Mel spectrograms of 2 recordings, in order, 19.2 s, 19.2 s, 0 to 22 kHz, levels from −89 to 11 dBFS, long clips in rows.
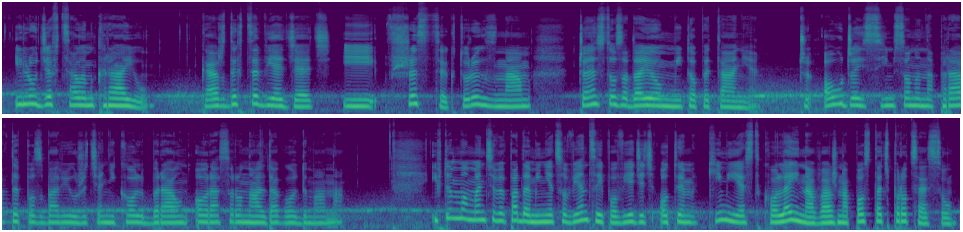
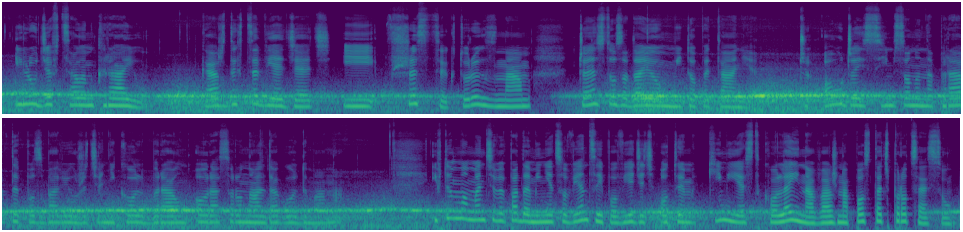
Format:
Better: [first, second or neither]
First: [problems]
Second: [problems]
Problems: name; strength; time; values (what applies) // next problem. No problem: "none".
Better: first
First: wind noise on the microphone; occasional gusts; 15 dB below the speech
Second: wind noise on the microphone; heavy; 4 dB above the speech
